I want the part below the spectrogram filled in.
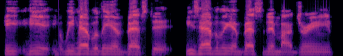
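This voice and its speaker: A man in his thirties with a Southern US accent talks as a guest on an interview show. He is laid-back, repeats himself as he gathers his thoughts, and his voice is bright. The sound is dry and close. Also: mid-range voice, level tone, moderate pace, clear, resonant tone, no echo. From South Carolina. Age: 30s. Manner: laid-back, repeats words, lots of shout-outs. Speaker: guest rapper. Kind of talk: casual interview chat.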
